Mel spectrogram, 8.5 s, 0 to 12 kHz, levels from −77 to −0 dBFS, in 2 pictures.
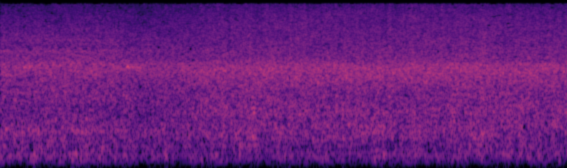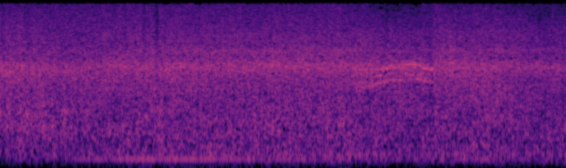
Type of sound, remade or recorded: recorded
